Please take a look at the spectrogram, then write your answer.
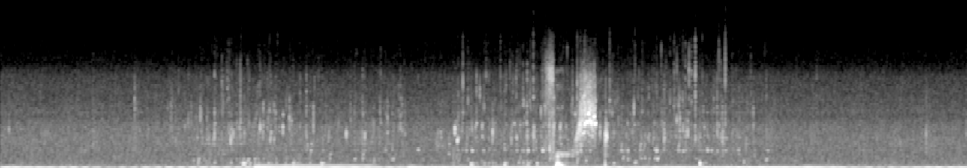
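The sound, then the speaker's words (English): Hands and sacred bathing scarves dipping into cold salt water, with soft sloshing and trickling throughout, one sharper splash near the middle, a steady low hum underneath and a brief spoken word. “they dip their hands, they dip their sacred scarves, these bathing scarves, in the salt water, and drenching in the cold salt water, they lay these scarves across”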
